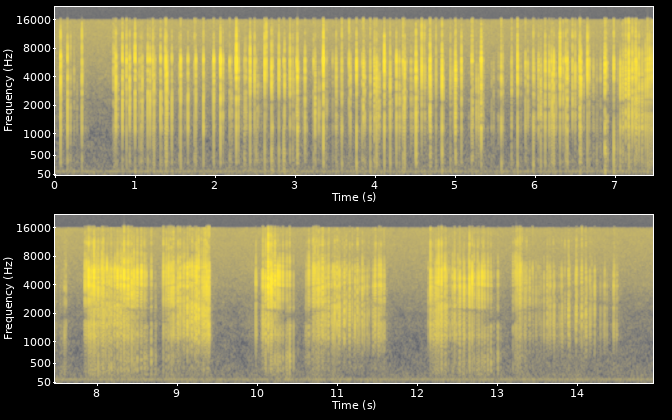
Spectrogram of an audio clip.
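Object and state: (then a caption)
Rhinestone-covered plastic hair brush. Long nails scratch and tap the jewelled back of a rhinestone-covered plastic hair brush, an oval brush with a silver handle. A fast run of sharp, bright clicks gives way to longer raspy scratching strokes separated by short pauses.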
